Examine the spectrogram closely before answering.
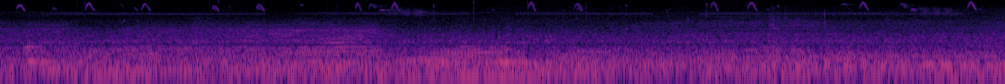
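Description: Hungry nestlings in the nest begging with thin, very high peeps, short sliding notes repeated about once a second, over a low background rumble.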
